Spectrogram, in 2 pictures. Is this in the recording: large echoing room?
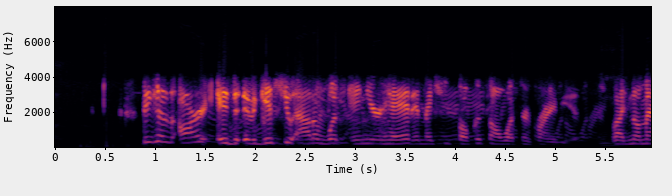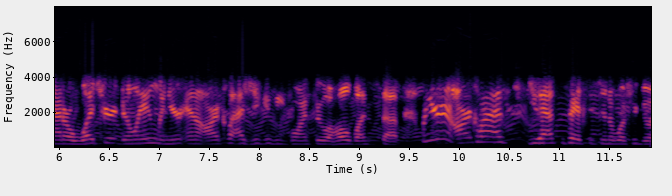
no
